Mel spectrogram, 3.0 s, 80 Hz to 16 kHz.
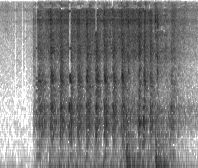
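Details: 1978 Yamaha XS750 Special, first start attempt after 22-day revival, fuel and choke on; starter churns about four strokes a second for two seconds with few uneven puffs but never catches.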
